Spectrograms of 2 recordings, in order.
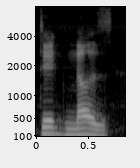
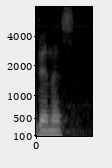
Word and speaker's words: Dennis: pronouncing it right, because I would have said Dig Nuz, but I saw in your Discord you have like the pronunciation. And it seems like Dennis.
